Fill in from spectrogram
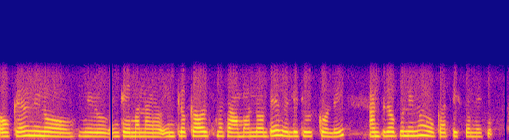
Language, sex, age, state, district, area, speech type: Telugu, female, 30-45, Andhra Pradesh, Visakhapatnam, urban, conversation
